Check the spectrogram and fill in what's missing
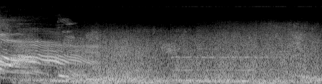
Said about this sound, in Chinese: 这里是敌舰队的交叉射击点，敌舰队展开炮击了。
